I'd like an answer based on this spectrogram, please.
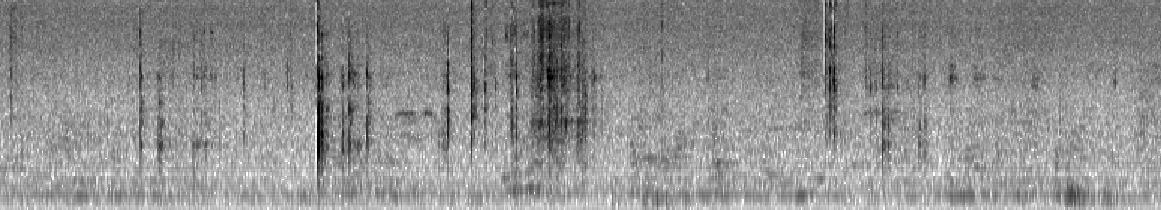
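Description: Scattered light knocks and clicks of wooden slats being handled and fitted together by hand, with a short scraping rustle about five and a half seconds in, over a faint steady hum.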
